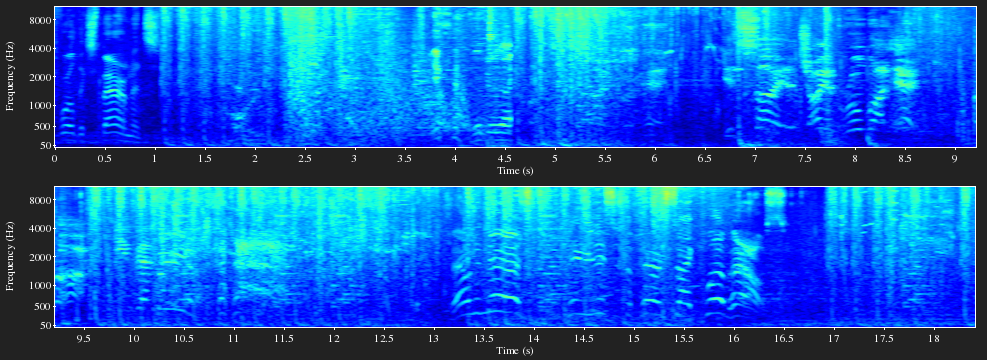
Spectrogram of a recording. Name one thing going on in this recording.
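Gunfire and explosions from a video game crackle and boom.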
